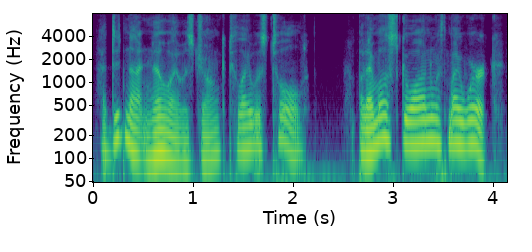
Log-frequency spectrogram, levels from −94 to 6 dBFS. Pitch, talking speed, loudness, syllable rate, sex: 130 Hz, 275 wpm, -17 LUFS, 5.5 syllables/s, male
